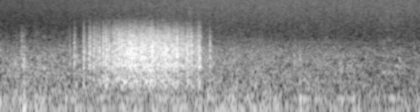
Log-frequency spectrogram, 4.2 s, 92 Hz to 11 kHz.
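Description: Low rumbling echo lingering after a 12-inch firework shell's burst, with a short hissing swell about a second in.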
